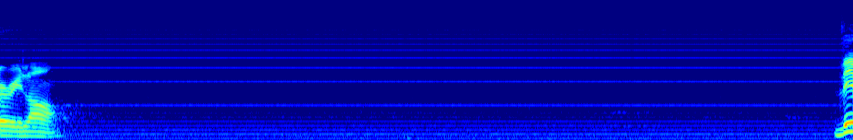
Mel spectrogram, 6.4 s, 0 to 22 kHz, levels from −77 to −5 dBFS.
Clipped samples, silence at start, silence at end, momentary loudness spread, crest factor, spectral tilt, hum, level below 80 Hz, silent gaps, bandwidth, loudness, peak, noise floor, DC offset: under 0.1%; 0 s; 0 s; 17 LU; 28 dB; -3.5 dB/octave; none; -68 dBFS; none; 19 kHz; -44 LUFS; -14 dBFS; -57 dBFS; under 0.1%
